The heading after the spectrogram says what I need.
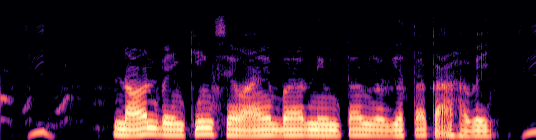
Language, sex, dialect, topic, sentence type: Chhattisgarhi, male, Central, banking, question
